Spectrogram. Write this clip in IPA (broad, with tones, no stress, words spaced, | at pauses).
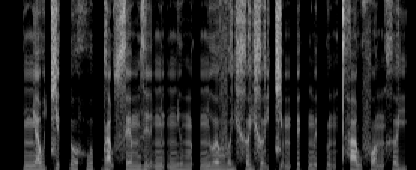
ɲa˨˦wt͡ɕe˦˥t̚ ɗo̤˨˩hwu˨˩p̚ɣa̰˧˨w se˧m zḭ˧˨ə̯ɲə̰˧˨m ɲɨ̤˨˩mə˨˩t̚ ɲu˧ə̯və̤˨˩j xə˨˦jɣə̰˧˥jt͡ɕɛ̰˧˥m ʔe˨˩k̚me˨˩t̚lə̰˧˨n t̪ʰa˧wfɔ˧˩nxə˧j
